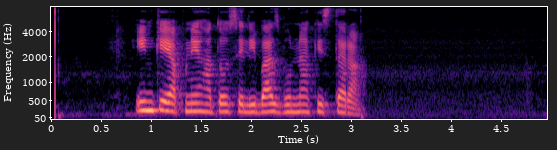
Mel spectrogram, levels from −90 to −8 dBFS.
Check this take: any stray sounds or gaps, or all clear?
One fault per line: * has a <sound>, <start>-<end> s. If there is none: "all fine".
all fine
